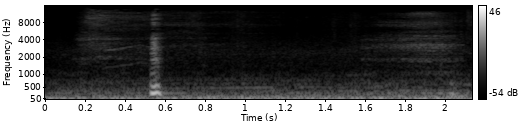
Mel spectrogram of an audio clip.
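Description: Low, steady rumble inside a car cabin. A short voiced sound comes about half a second in, and a breath is drawn near the end.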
